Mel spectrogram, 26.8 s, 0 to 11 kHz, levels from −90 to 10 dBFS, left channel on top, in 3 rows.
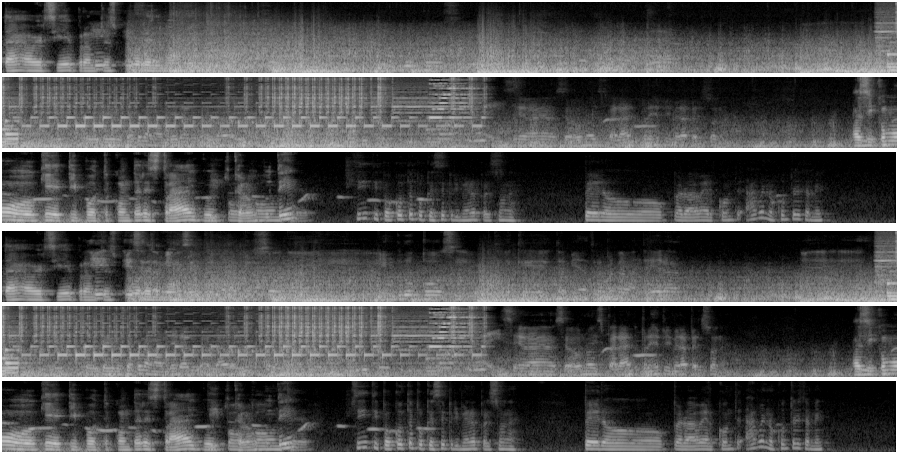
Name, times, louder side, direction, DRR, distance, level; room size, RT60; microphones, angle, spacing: voice 1, 0.0-2.0 17.5-20.9, left 1 dB, 25° left, 0.8 m, -24 dB
voice 2, 0.9-6.9 8.0-8.7 9.4-16.2 17.5-17.7 20.0-21.0 21.4-23.1 23.7-26.1, right 2 dB, 60° right, 0.9 m, -33 dB
Thunder, 1.2-18.9, left 3 dB, 55° left, 0.6 m, -26 dB
sound 1, 8.7-13.8, equal, 5° right, 0.5 m, -21 dB
sound 2, 14.9-15.5 17.8-20.5 20.9-21.0 21.3-22.2, right 3 dB, 25° right, 1.0 m, -41 dB
8.9 x 8.4 x 4.1 m
head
